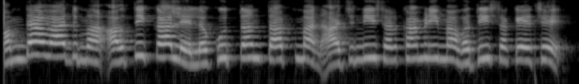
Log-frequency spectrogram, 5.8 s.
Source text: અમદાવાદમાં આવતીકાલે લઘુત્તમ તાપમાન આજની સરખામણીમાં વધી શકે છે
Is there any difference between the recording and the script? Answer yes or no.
no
